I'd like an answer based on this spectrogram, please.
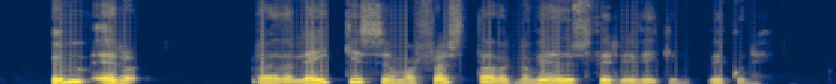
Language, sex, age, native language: Icelandic, female, 30-39, Icelandic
